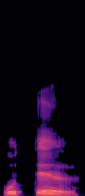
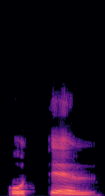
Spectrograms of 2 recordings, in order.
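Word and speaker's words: hôtel: For example, they say hotel. Mean that you forget that there is H. Just start with the O. Hotel. Hotel. Usually H in French is silent.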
